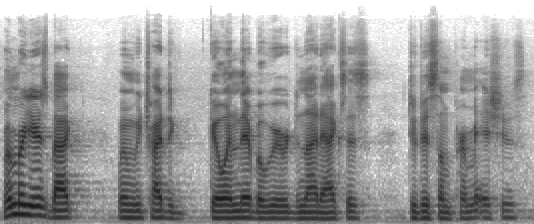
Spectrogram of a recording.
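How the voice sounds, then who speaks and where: Guy doing an easygoing treasure hunter pilot for amateur radio theater, regular male pitch, keen on adventure. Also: steady tone, a little fast, fairly bright tone, smooth, close to an everyday voice. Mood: earnest. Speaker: student radio play actor.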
